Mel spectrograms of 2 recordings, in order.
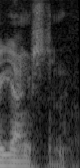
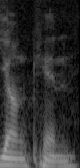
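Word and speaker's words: Youngkin: filed lawsuit against governor youngston it's young kin yunkin yeah hard name to pronounce nine school districts filed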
